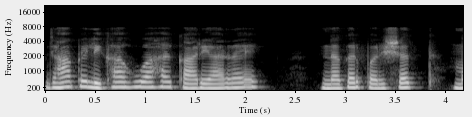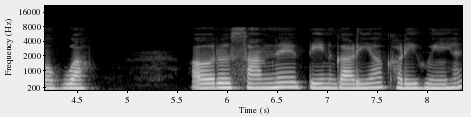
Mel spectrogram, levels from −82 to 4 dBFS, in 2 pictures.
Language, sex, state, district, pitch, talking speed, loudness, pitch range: Hindi, female, Bihar, Vaishali, 205 Hz, 115 wpm, -17 LUFS, 195-225 Hz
